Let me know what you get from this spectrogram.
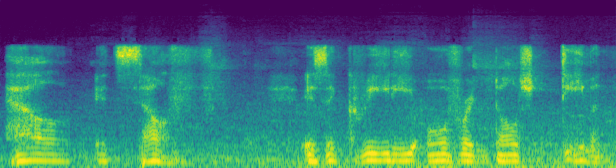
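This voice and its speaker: Slow, deliberate male horror narrator. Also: medium pitch, steady tone, crowd noise, poor audio. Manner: slow, deliberate, with dramatic pauses and hushed moments. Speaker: narrator of a dark fiction podcast. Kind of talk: dramatic first-person horror story narration.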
